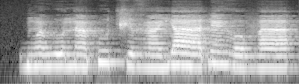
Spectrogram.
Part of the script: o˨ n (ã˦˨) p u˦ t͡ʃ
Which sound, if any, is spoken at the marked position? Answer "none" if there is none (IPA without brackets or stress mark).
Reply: ã˨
